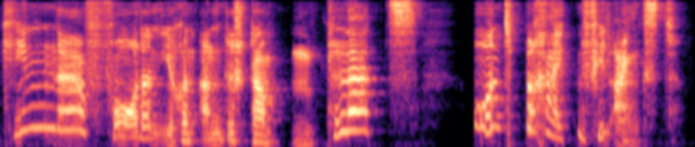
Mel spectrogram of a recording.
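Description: A squeaky, goofy male sidekick. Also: huge pitch swings, slow pace, gravelly, fairly bright tone, exaggerated voice. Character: excitable male friend, high squeaky voice.

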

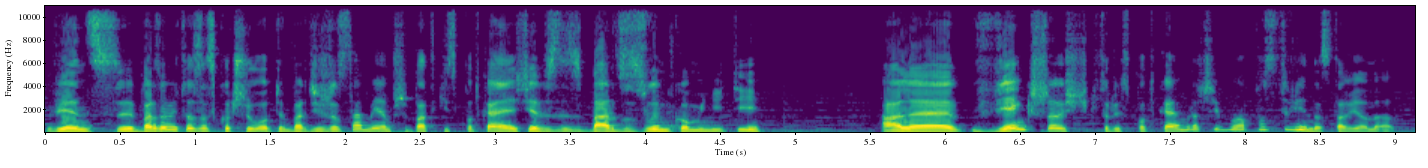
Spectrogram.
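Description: A man's voice: on the high side, very animated, brisk, a little mellow, faint music behind. A man hosting a casual podcast discussion, talking in a rambling way and often repeating himself. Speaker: podcast host.

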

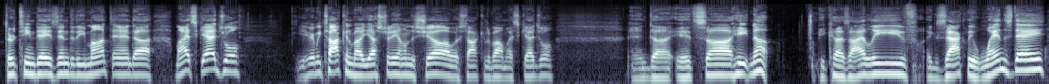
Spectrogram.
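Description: A middle-aged American man, a podcast host and sports announcer, talks solo on his own show in a medium-pitched voice. The sound is clean, studio quality, and free of echo, while his chat is upbeat, rambling, and full of fillers.

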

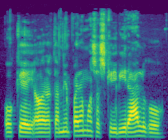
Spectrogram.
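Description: A man's voice: medium pitch, level tone, brisk, mellow, slight background noise. A man presenting a tech tutorial, patiently walking through each step with hesitant restarts. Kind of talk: screen-reader app walkthrough.

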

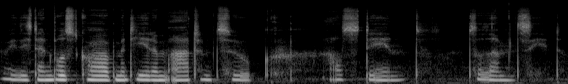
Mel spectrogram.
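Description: Female meditation guide: hushed, husky-breathy near-whisper, gentle delivery with unhurried pauses. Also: medium pitch, completely flat delivery. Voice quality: soft, breathy. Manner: gentle, hushed, slow pauses between phrases. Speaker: podcast host guiding a meditation.

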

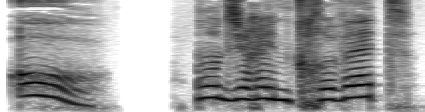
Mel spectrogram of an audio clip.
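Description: A woman voicing an excitable young male fox, eager and exclaiming, with hesitant fillers now and then. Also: on the low side, measured pace, slightly rough, no room sound, studio quality, voice pushed up.

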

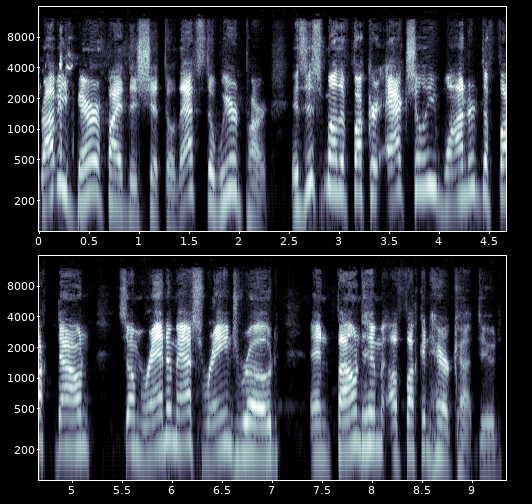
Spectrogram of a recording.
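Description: A man's voice: high voice, lively intonation, moderate pace, few pauses, a bit bright, dry recording. A man chatting casually on a podcast, telling stories with profanity and slang.

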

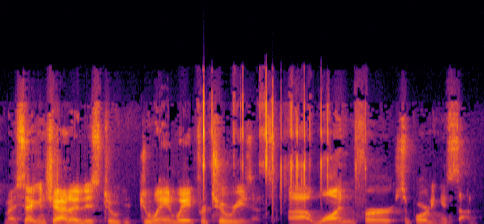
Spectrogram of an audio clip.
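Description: A young man co-hosting a casual podcast, with a middle-pitched voice. He tells things with animated swings in tone. He laughs often and sometimes trails off mid-thought. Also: moderate pace, a little hiss or hum. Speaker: podcast co-host.

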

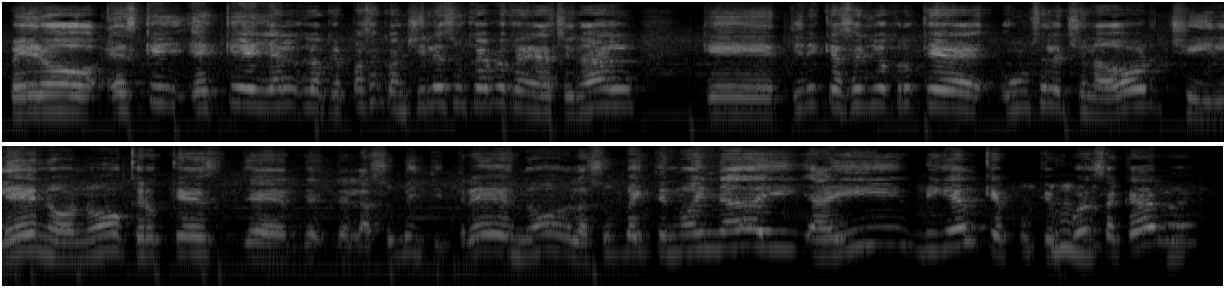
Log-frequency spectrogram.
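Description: A man's voice: high-pitched, brisk, few pauses, a bit bright, faint music behind. A man co-hosting a casual football chat, teasing and joking with the others. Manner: teasing, playful, jokey. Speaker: co-host.

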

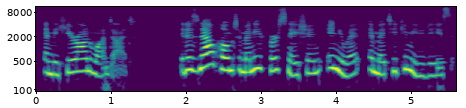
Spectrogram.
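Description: A woman hosting a podcast, reading her introduction in a clear, measured way and then asking questions. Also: high-pitched, a bit bright, no echo, studio quality. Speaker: podcast host. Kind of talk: scripted introduction and interview.

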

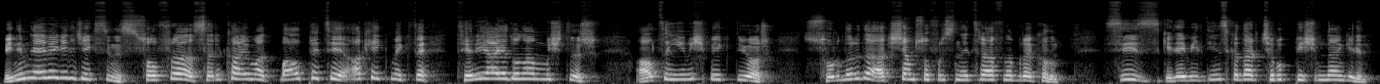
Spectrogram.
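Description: A man's voice: high voice, moderate pace, a little mellow, pitched above the performer's own voice, lightly acted. A man voicing a jolly, boisterous old forest man in an audiobook, exuberant and sing-song with a commanding bounce. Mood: merry. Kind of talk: audiobook character voice.

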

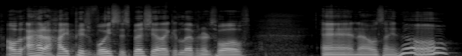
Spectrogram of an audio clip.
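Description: A man tells a story in loose podcast chat, words tumbling out quickly. He rambles, swears freely and restarts his sentences often. His pitch sits in the middle of the male range. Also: fairly even intonation. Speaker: podcast co-host. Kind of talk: casual storytelling.

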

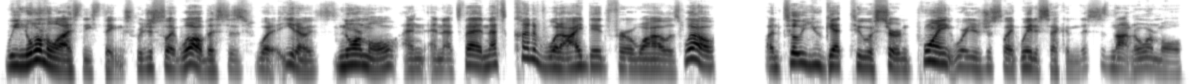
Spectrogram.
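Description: A man's voice: medium pitch, expressive, moderate pace, dry recording, studio quality. A man hosting a podcast interview, talking casually and hesitantly, with many fillers and restarts. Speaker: podcast host.

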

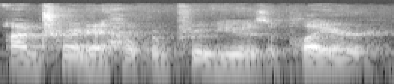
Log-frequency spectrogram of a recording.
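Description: A man who is a podcast host, coach and author leads a casual interview about coaching, asking long, rambling, reflective questions. His medium-pitched voice is level, brisk and a little mellow, and the room sounds echoey.

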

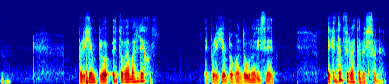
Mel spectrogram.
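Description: Low, husky man teaching slowly. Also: warm tone. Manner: slow, thoughtful, with pauses and rhetorical checks. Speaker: spiritual teacher. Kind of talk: reflective spoken teaching. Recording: dull lo-fi recording.

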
